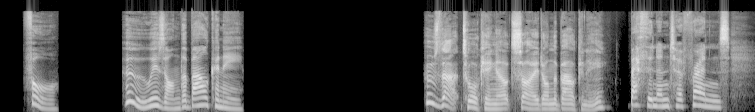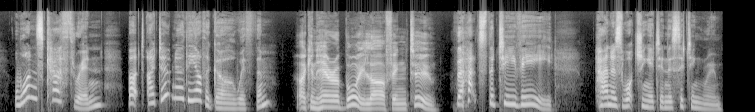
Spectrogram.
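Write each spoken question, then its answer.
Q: Who is on the balcony?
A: Bethan and two girlfriends (Catherine and another girl)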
